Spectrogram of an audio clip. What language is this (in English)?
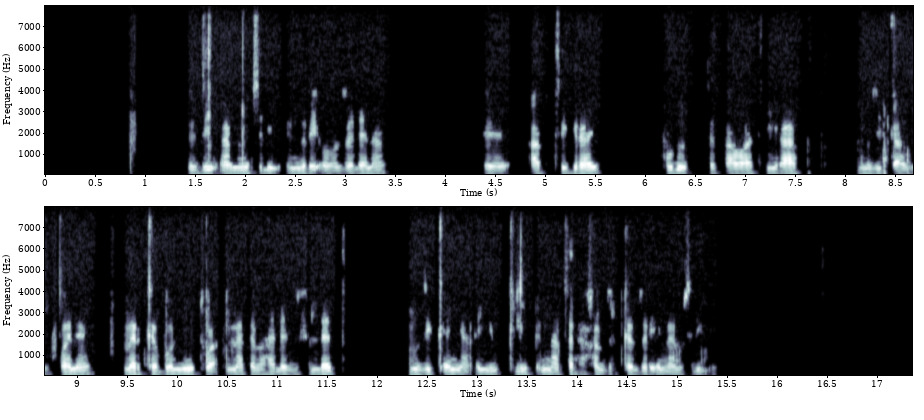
Tigrinya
